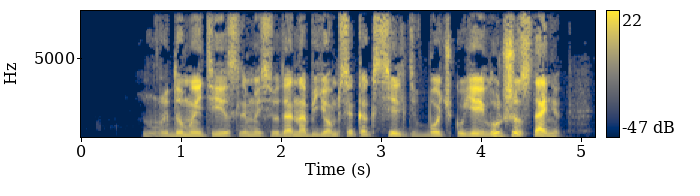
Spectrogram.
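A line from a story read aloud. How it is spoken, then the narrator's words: Angry question. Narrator (Russian): сердито спросил у них Бур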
